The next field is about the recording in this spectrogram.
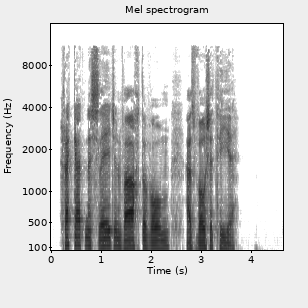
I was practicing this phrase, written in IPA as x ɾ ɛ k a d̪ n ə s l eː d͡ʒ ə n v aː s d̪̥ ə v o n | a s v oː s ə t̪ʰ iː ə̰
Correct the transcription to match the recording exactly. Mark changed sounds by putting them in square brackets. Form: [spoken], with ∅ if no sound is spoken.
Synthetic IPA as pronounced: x ɾ ɛ k a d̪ n ə s l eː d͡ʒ ə n v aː [x] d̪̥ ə v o [m] | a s v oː [ʃ] ə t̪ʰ iː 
